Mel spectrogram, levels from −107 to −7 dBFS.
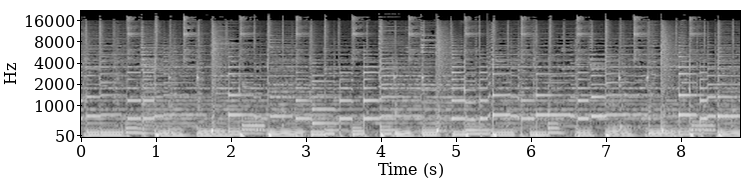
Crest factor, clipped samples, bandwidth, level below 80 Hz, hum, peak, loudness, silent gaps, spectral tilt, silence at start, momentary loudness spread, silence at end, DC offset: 20 dB; under 0.1%; over 20 kHz; -30 dBFS; none; -4 dBFS; -24 LUFS; none; -4.5 dB/octave; 0 s; 3 LU; 0 s; under 0.1%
